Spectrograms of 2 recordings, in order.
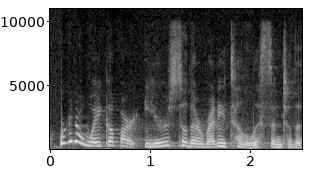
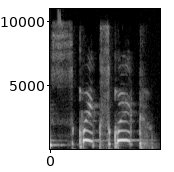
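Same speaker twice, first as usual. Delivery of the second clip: mouse squeaks; much slower than usual. Pretend. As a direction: squeak tiny like a teeny mouse. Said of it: "and say".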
